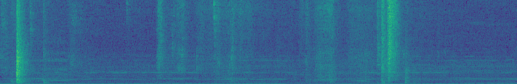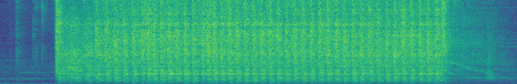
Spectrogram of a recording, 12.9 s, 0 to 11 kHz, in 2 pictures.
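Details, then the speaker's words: 2011 Infiniti FX50S (VK50VE V8) during starter replacement, engine run until it dies to clear fuel: starter cranks at a steady, even rhythm for about five seconds but it never fires because no fuel is left. Crank, no start. "right. Well, I guess there wasn't even enough fuel to start it up."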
